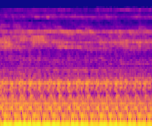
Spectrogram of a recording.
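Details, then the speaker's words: Portable compressed-air nebulizer machine switched on briefly in a skills demonstration of administering medication by nebulizer, producing mist: steady loud motor hum with hissing airflow. "okay now I'm going to turn this on and hopefully you'll be able to see the um the Mist okay um I'm not going to leave the machine on for long cuz it's quite loud but I want you to see uh the Mist in it okay so hold"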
